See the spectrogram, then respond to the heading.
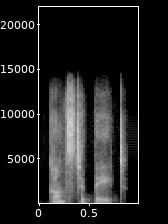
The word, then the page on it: constipate: Indian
